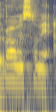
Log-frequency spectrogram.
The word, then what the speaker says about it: Vivek Ramaswamy: Ramaswamy.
